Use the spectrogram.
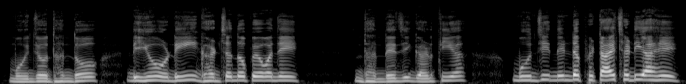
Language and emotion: Sindhi, fearful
